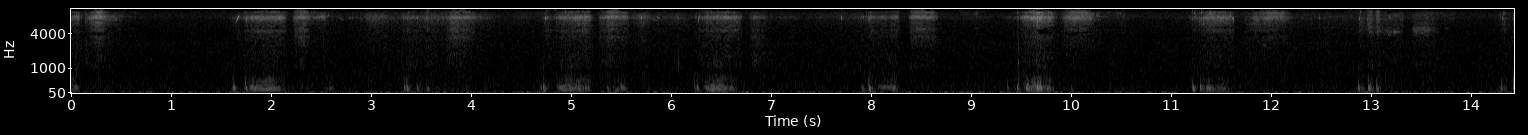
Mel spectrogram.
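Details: Snoring in a sleeping cocker spaniel dog: low, rumbling breaths with a hissy edge, about eighteen a minute, each under a second.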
